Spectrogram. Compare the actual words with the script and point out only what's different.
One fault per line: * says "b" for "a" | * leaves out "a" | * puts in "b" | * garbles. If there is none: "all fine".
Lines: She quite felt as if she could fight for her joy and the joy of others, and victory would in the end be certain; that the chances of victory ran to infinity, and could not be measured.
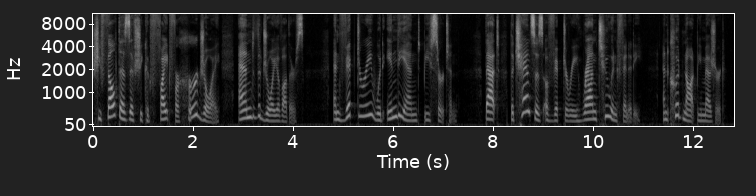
* leaves out "quite"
